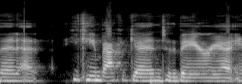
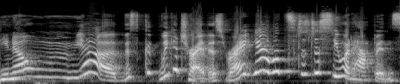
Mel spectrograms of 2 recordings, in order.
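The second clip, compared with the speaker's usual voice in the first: tentative agreement; 10 semitones higher than usual. Acted. Acting out the partners' tentative decision.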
